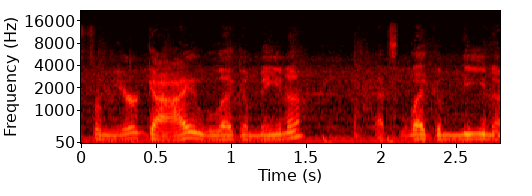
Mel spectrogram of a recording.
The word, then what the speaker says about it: Legumina: That's Legumina. Legumina. Let's make sure we pronounce that right.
